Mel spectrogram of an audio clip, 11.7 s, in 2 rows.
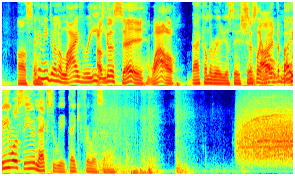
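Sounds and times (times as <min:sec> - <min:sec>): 
speech: 0:00.3 - 0:08.2
delayed applause: 0:10.5 - 0:11.6.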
